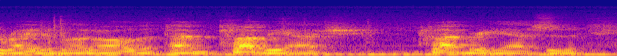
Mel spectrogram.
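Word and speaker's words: Klabberjass: And the game that Damon Runyon used to write about all the time, Clabriage, it's K-L-A-B-B-R-J-A-S-S. It's a funny, it's pronounced club. They call it club.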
